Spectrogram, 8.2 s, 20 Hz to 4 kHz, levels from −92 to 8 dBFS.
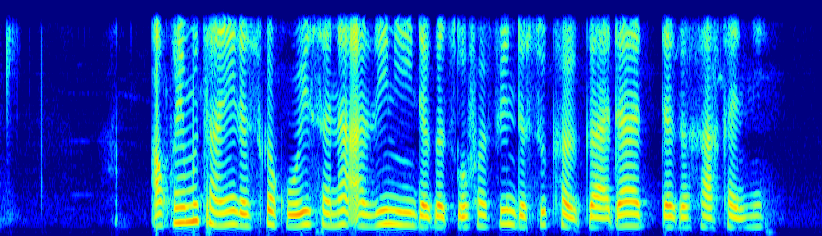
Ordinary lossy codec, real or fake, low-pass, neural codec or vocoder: none; real; 3.6 kHz; none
